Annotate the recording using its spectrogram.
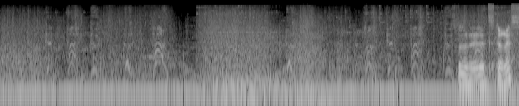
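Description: Magical blades swish and whoosh through the air.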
